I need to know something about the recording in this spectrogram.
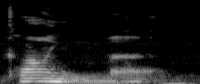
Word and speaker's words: climber: And even here, the person who climbs the mountain is the climber. So you never say the B, the B. Climber.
